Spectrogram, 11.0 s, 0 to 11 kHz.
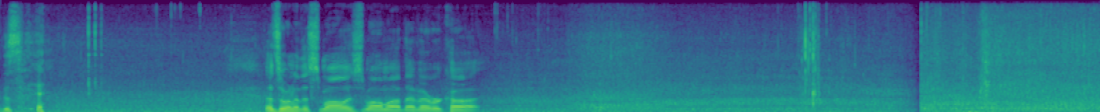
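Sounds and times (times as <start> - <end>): water rushing in creek cascade: 5.2 - 11.0.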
